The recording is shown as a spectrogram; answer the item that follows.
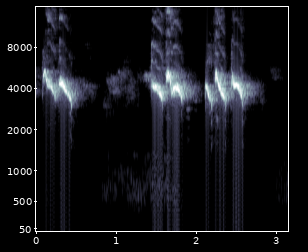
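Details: Male sooty-headed bulbul recorded 10 July 2021. Three well-spaced pairs of bright, downslurred whistles are heard, each pair lasting about half a second, against a silent background.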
